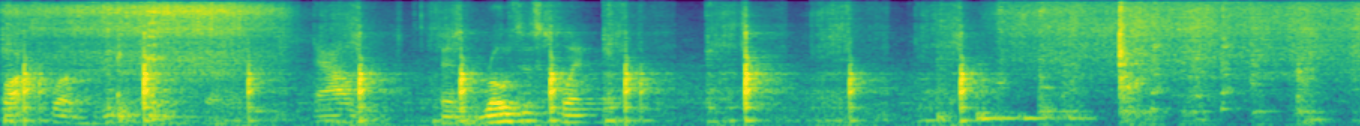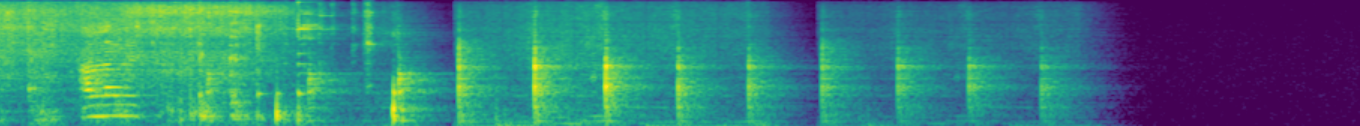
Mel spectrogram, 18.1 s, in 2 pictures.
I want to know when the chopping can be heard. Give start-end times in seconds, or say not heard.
0.0-6.5, 9.7-16.3.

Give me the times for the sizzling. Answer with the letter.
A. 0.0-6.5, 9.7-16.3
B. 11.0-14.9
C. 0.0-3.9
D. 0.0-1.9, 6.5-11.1
D.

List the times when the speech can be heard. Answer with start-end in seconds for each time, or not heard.
0.0-3.9.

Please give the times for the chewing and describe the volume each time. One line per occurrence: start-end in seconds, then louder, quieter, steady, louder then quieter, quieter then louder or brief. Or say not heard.
not heard.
